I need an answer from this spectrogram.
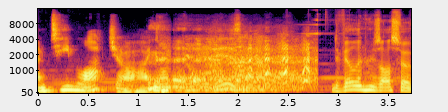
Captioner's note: laughing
